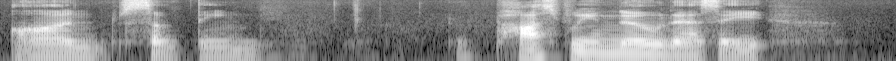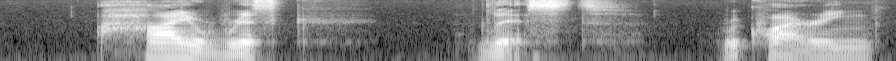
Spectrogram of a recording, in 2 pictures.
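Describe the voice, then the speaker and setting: A man playing a wary, unflappable hiring manager in an audio roleplay interview, speaking in a measured, formal, wordy way with hesitant pauses. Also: deep voice, no echo. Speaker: roleplay performer. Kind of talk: one-sided ASMR audio roleplay interview.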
